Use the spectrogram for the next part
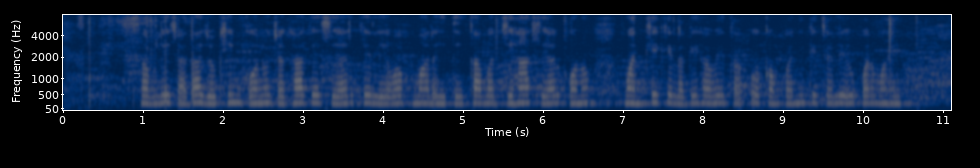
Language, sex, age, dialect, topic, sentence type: Chhattisgarhi, female, 25-30, Eastern, banking, statement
